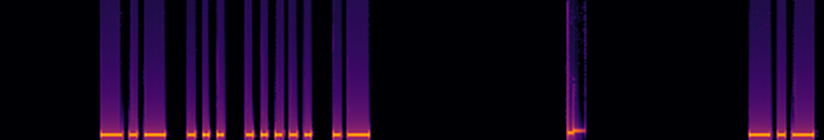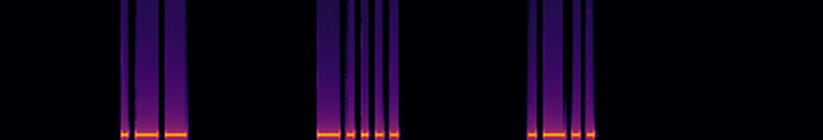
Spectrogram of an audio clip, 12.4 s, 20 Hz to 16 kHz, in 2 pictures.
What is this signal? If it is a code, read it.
Morse code, heard as a keyed tone, about 22 wpm, spaced as for 11 wpm, 700 Hz. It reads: KS5A KW6L
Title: USA Call Signs - 4 Characters - 6x Character Spacing - 22wpm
